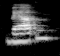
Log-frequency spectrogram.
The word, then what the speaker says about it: Verden: So world in Danish is Verden. Yeah, that's pretty straightforward. Yeah, like I think you do pronounce the D and and the E just have an E sound again.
